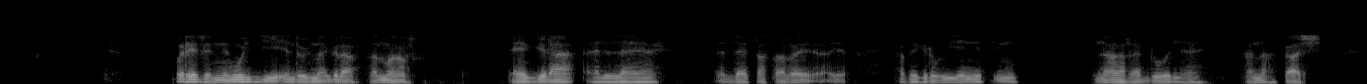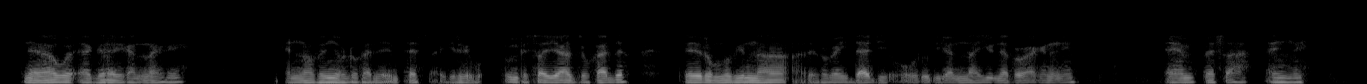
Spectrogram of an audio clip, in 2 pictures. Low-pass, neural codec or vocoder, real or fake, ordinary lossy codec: 7.2 kHz; codec, 16 kHz in and 24 kHz out, 0.6 kbps, FocalCodec, streaming, 2048 codes; fake; AAC, 16 kbps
